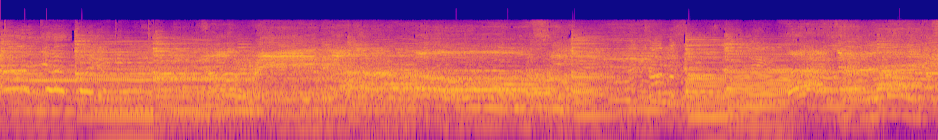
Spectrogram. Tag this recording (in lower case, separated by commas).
music, male singing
